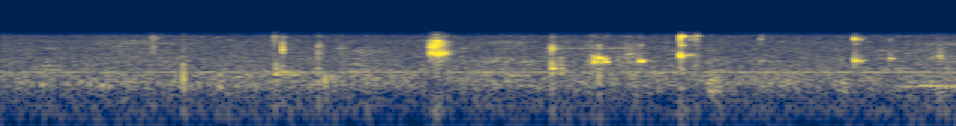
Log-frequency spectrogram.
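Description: Faint, irregular clicks and scrapes of teeth gripping and prying at a bottle cap, with the bottle knocked against the teeth. The loudest click comes about three seconds in.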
